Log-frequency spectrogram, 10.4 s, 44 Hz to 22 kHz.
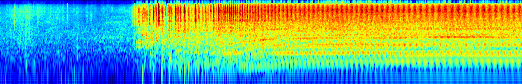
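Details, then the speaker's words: Greenlee 5000 W generator bought for five dollars at auction, cold start with the air breather missing: it catches after a couple of pulls and settles into a high, steady buzz. The owner suspects it is overspeeding and points to carburettor adjustment. "is that really where it's supposed to run on speed that sounds a little a little quick for me but I don't know"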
